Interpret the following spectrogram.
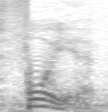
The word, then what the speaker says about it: FOIA: here inside the beltway we pronounce those as FOIA in an effort to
